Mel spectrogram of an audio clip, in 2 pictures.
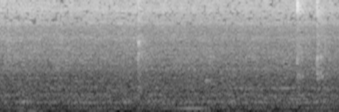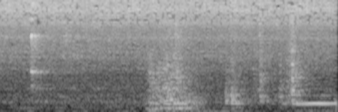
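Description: Diced sausage, bacon, chickpeas and banana sizzling steadily in oil in a frying pan over a gas flame. A few faint clicks come through the sizzle, and several louder knocks follow in the last two seconds.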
